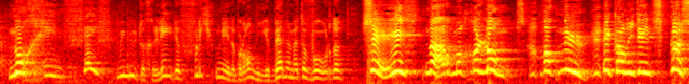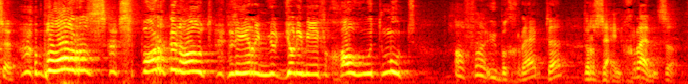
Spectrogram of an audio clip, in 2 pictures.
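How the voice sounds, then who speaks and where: A pompous, wordy storyteller. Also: male voice, very high voice, sing-song, moderate pace, fairly bright tone, exaggerated voice. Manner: flowery, mock-formal storytelling. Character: pompous, wordy male friend who tells the story. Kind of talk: old radio comedy acting. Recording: old radio play with audience laughter.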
